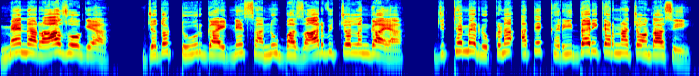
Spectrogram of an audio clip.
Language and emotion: Punjabi, angry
